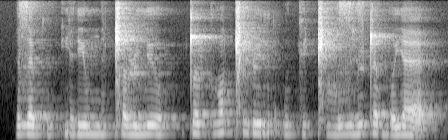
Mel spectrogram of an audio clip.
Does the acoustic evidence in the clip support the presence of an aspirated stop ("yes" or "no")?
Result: no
